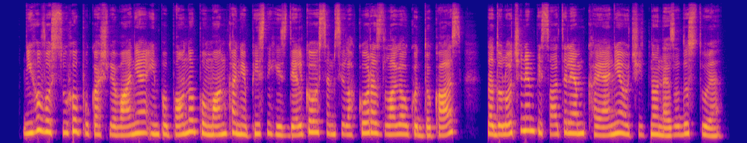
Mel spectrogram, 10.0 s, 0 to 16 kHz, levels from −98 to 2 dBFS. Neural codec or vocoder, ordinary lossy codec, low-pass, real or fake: none; none; 14.4 kHz; real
